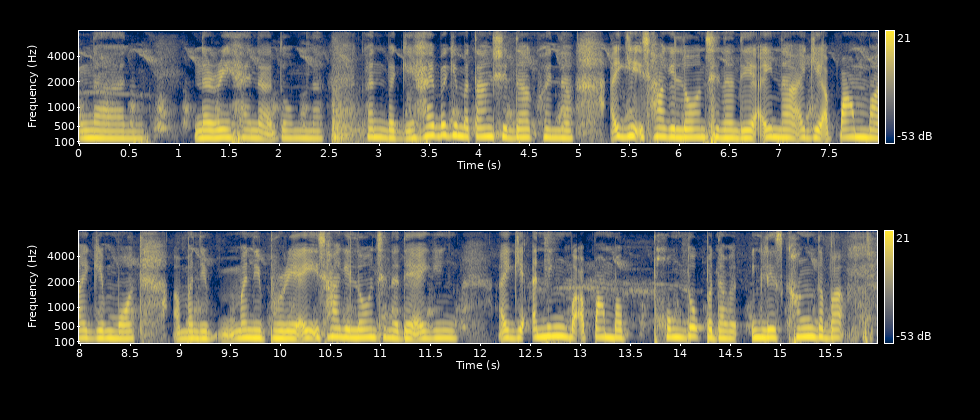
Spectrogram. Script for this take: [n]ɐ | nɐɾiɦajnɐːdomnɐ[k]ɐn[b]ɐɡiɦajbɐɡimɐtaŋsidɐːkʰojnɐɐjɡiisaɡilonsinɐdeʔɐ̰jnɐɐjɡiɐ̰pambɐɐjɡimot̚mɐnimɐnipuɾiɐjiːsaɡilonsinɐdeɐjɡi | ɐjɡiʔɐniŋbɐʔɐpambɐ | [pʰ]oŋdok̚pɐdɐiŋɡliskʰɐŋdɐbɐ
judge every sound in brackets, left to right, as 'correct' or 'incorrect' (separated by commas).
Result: correct, incorrect, correct, correct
